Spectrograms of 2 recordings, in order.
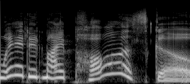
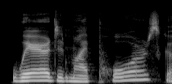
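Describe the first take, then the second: First: High, slow Australian 'paws' with an open vowel; Australian 'paws', higher and louder than the first take; Australian accent. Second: Slow Australian 'pores' without r, like 'paws'; slow Australian take, 'pores' sounding like 'paws'; Australian accent. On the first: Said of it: "you can't tell the difference between". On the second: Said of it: "if that was in my accent". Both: Shown as a demonstration.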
